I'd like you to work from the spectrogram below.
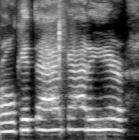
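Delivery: very high, excited screaming yell. Speaker retells yelling on the phone from a barber shop, retelling a scream on the phone. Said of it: "I'm screaming, like I'm yelling on the phone".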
